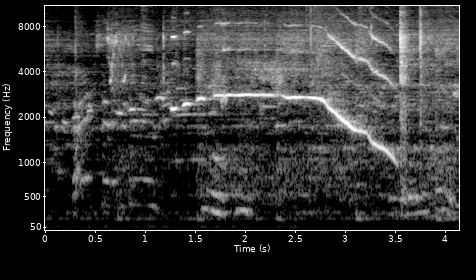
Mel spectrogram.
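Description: Cartoon soundtrack heard from a TV's speaker in the room: a high whistle-like tone held for about a second and a half, then sliding steeply down in pitch, over background music.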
